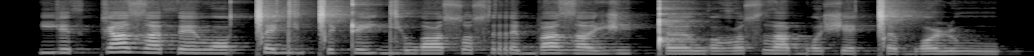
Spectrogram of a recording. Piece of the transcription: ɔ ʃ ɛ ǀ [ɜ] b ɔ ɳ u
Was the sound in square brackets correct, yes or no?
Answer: yes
